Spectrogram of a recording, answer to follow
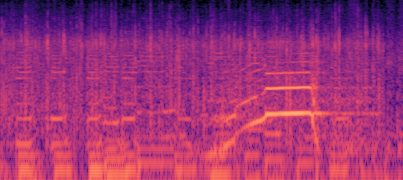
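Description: A cow moos once, about two seconds in: the call rises, holds one pitch for about half a second and then breaks off, over soft background music.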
